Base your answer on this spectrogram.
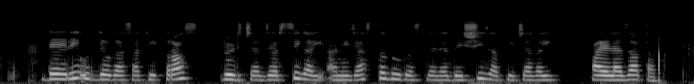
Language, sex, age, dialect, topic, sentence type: Marathi, female, 31-35, Standard Marathi, agriculture, statement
